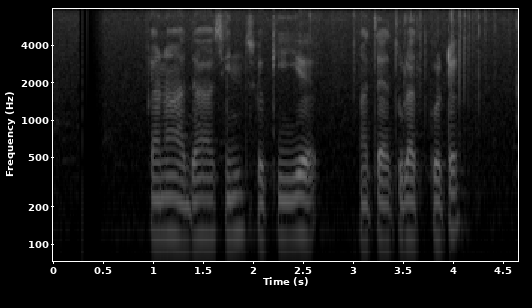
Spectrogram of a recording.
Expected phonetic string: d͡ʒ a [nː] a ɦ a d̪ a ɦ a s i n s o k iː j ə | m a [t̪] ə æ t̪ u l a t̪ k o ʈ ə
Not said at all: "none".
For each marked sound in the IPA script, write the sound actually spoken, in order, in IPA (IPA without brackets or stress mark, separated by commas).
n, t̪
